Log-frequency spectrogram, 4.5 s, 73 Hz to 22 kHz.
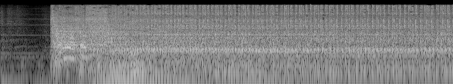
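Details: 2013 BMW X3 after crank-no-start diagnosis and repair: engine catches instantly on cranking and settles into a steady, even idle with no misses or knocks; fuel level sensor in tank still needs fixing.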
